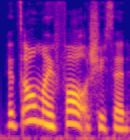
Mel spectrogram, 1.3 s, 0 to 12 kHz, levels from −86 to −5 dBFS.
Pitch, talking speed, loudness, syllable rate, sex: 255 Hz, 275 wpm, -15 LUFS, 5.0 syllables/s, female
